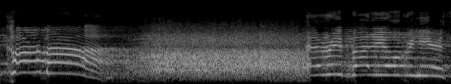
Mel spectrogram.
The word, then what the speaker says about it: Kamala: Everybody on the, everybody over here, say Kamala.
